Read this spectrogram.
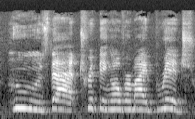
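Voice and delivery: loud slow booming troll; roaring troll. Acted. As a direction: roar it out like a troll. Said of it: "roared the troll".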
